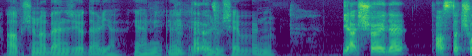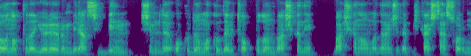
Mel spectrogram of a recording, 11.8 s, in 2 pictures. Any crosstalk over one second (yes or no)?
no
